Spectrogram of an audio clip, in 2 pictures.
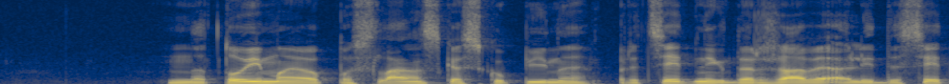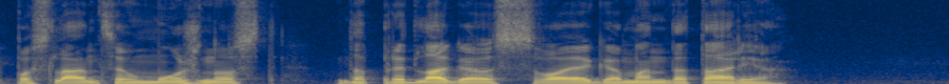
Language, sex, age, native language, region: Slovenian, male, 18-29, Slovenian, Central Slovenia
